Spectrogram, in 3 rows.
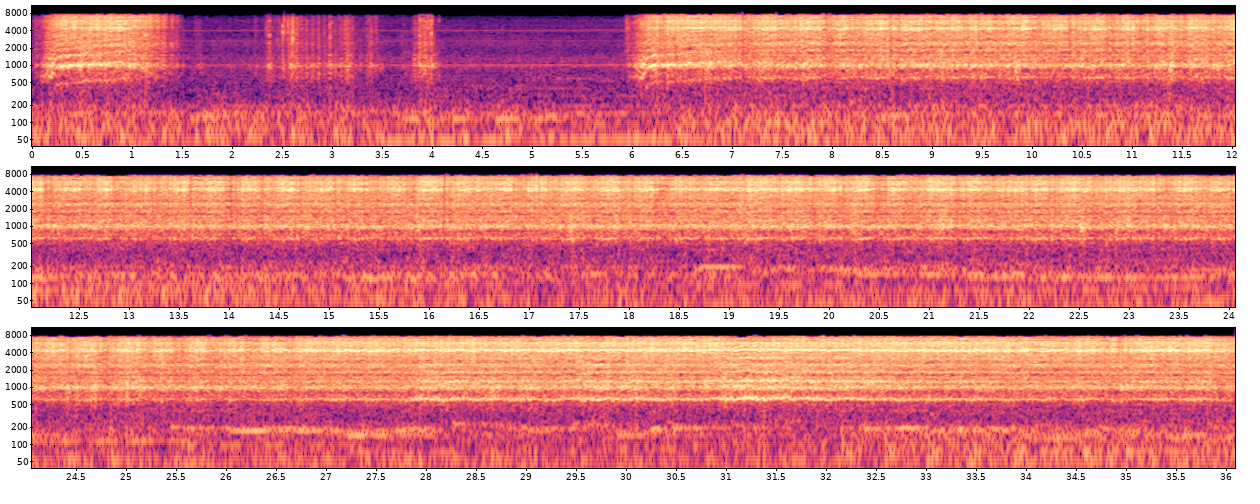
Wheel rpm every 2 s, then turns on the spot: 60, 10, 0, 100, 160, 160, 160, 160, 160, 160, 160, 160, 160, 160, 160, 160, 160, 160.
2-4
